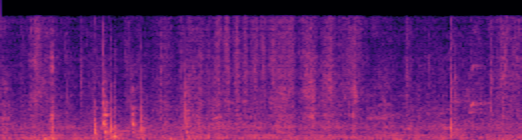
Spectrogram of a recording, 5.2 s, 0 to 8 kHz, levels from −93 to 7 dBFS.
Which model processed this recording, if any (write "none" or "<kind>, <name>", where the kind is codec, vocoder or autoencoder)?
vocoder, Vocos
